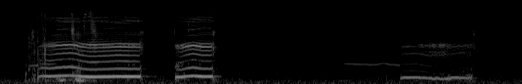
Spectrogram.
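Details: A pet fox named Alf whines contentedly, not hurting, annoyed that no one hurries to cuddle and stroke him. Two strong, even squeals close together, then a quieter, wavering squeak after a pause.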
